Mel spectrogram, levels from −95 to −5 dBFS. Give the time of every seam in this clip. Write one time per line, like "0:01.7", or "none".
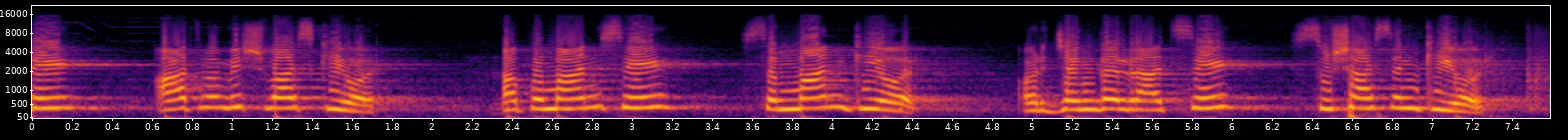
none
